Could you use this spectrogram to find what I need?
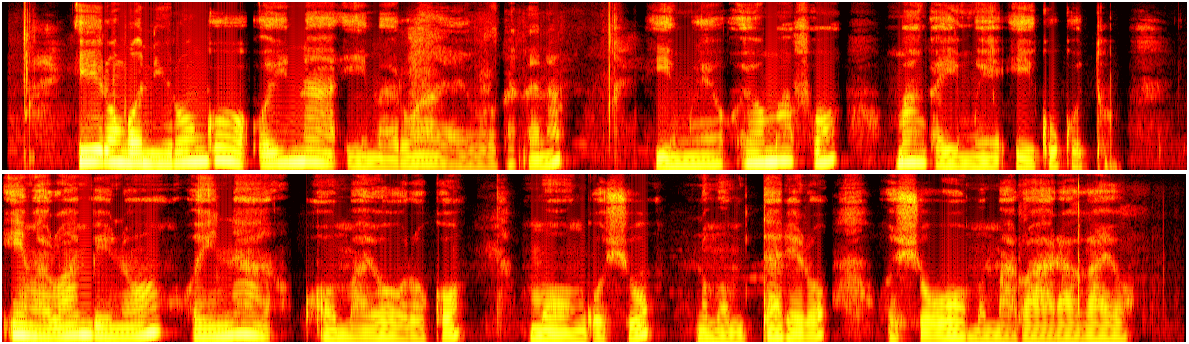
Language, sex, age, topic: Oshiwambo, female, 18-24, finance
